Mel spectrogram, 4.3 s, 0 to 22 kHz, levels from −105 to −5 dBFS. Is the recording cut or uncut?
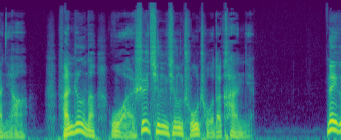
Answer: uncut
